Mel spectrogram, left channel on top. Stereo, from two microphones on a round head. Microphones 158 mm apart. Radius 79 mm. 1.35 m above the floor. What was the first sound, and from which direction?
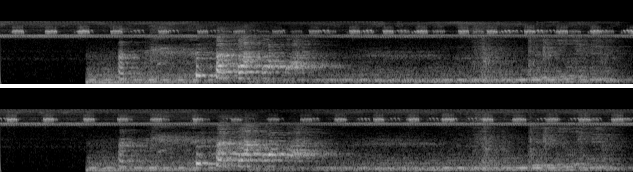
Laughter, 55° left (ahead or behind).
